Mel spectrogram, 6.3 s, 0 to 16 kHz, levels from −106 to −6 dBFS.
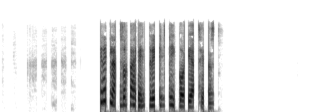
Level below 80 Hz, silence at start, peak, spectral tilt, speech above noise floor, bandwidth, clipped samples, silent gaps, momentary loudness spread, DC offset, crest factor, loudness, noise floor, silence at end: -58 dBFS; 2 s; -2 dBFS; -4.5 dB/octave; over 72 dB; 7.8 kHz; under 0.1%; none; 11 LU; under 0.1%; 20 dB; -18 LUFS; under -90 dBFS; 2 s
